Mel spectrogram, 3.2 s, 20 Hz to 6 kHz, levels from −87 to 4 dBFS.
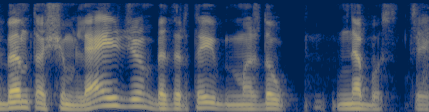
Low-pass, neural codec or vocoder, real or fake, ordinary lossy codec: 5.4 kHz; none; real; MP3, 48 kbps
